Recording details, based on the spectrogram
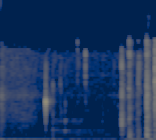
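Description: Keystrokes typing question text on a computer keyboard, a few scattered taps early then a quicker cluster of close clicks near the end, with a steady low hum underneath.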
